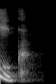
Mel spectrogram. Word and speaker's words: Mook: Wie spricht man sie aus? Mook. Mook. Ja.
